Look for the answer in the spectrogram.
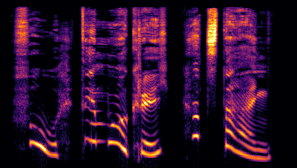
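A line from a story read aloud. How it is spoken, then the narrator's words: Squealing with merry laughter. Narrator (Russian): верещала она, весело смеясь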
